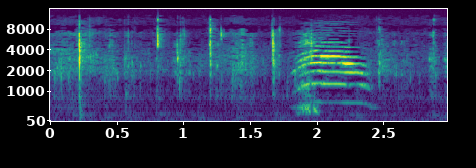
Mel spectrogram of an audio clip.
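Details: A litter of young puppies left abandoned in a box at a doorstep late on a winter night, squeaking from the cold: one short, tonal, slightly falling whine with clear overtones, amid faint clicks and room noise.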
